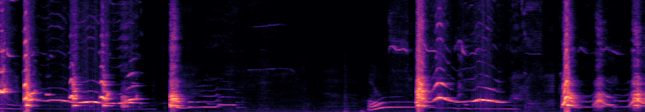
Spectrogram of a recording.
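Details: Dachshunds 'singing' in bursts: yips and wobbling, warbling howls at the start, a pause, then a rising low howl overlapped by higher, undulating yodels and barks in two more outbursts.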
